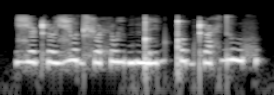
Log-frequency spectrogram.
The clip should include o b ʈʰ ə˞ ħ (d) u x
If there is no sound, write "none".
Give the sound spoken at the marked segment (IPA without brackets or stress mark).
d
